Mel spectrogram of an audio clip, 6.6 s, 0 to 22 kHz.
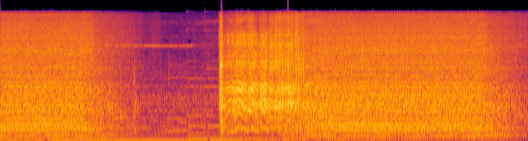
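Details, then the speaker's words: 1997 Hyundai Accent after fixing a squeaky belt, mic at the front belt: engine cranks, catches and settles into a steady, even idle with no squeal or chirp; normal idle. "No, you heard it have no noise."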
